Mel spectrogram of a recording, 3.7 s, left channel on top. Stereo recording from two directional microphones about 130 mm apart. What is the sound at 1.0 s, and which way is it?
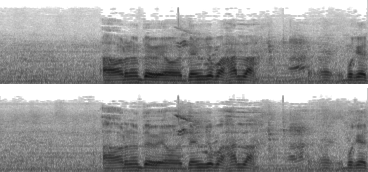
Speech, 25° right (ahead or behind).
